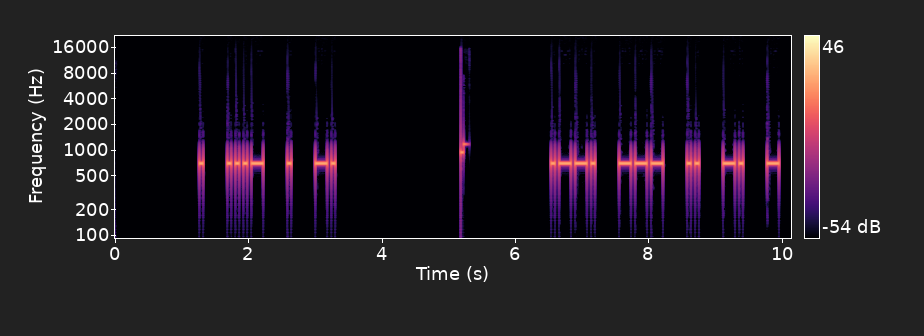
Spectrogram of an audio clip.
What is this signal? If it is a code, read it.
Morse code, heard as a keyed tone, about 20 wpm, spaced as for 15 wpm, 700 Hz. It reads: EVEN POINT
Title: 2x Character Spacing - Top 300 Words - 20wpm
